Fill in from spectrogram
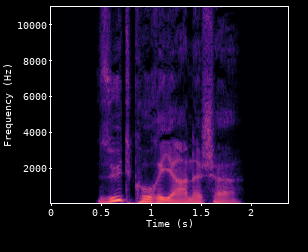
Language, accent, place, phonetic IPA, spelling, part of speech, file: German, Germany, Berlin, [ˈzyːtkoʁeˌaːnɪʃɐ], südkoreanischer, adjective, De-südkoreanischer.ogg
- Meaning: inflection of südkoreanisch: 1. strong/mixed nominative masculine singular 2. strong genitive/dative feminine singular 3. strong genitive plural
